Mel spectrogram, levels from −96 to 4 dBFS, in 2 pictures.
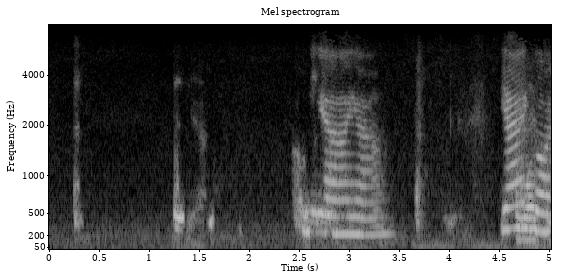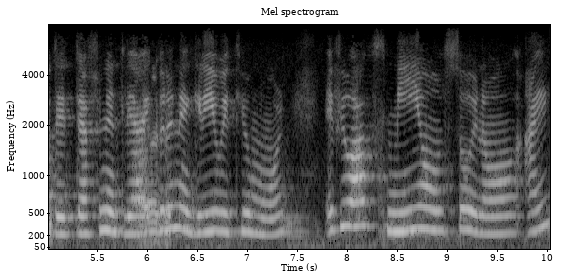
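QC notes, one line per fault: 0.00–0.25 s, 0.43–1.23 s, 1.87–1.91 s, 1.93–2.43 s: AMR comfort noise. The phone stopped sending frames during pauses, and the receiver synthesised a smooth, steady hiss in place of the real background. Unlike a noise gate, the gaps hold even noise rather than silence, and it switches in and out.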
